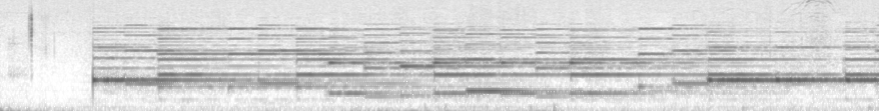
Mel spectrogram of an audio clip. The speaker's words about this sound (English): That's the ice cream truck song.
